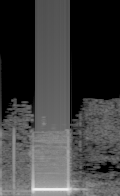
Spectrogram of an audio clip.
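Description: A single steady mid-pitched telephone tone about a third of a second long, framed by faint clicks, as an incoming phone call connects.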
